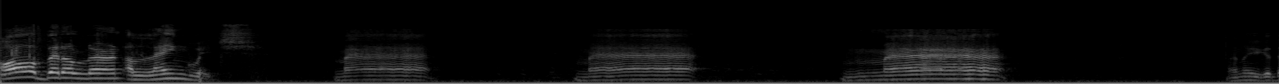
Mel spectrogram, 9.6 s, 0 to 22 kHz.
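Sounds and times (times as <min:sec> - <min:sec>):
speech: 0:00.0 - 0:03.3, 0:09.4 - 0:09.5
person imitating a goat or sheep bleat: 0:02.5 - 0:03.3, 0:04.3 - 0:05.3, 0:06.4 - 0:07.6.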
